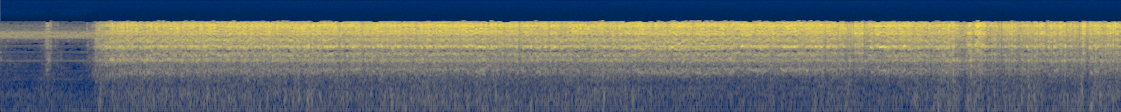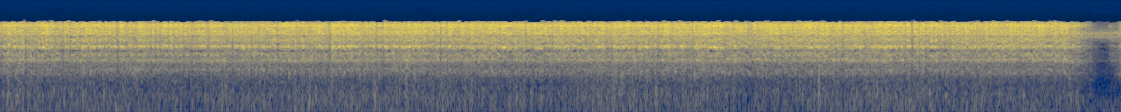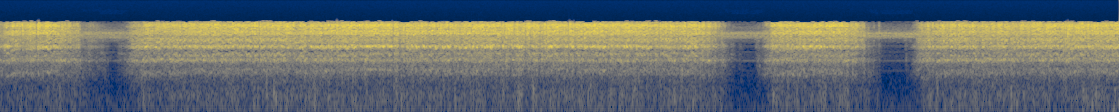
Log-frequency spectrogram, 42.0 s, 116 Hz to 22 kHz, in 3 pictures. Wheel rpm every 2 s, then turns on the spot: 70, 200, 230, 220, 220, 230, 230, 230, 230, 220, 210, 220, 210, 190, 110, 180, 220, 230, 150, 100, 190.
none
